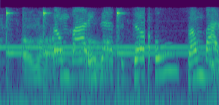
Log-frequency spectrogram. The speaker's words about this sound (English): Hold on. Somebody's at the door. Somebody's ringing the bell. Who's at the door?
